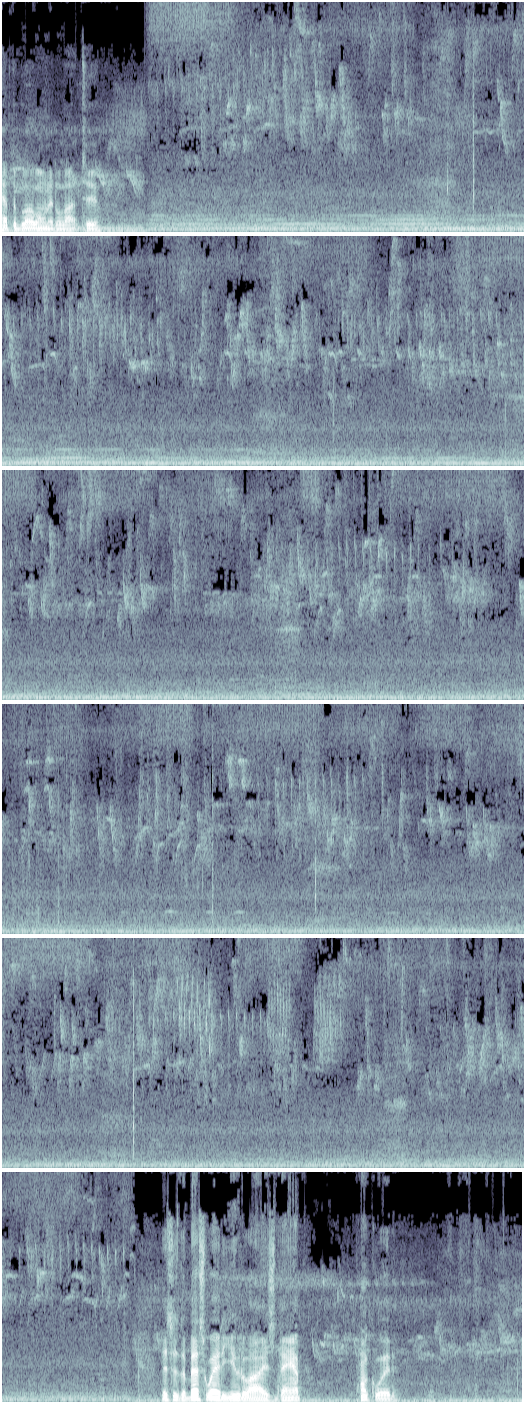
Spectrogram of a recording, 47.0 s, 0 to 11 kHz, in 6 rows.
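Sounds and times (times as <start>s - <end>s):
small birds chirping: 0.0s - 46.9s
steady low hum: 0.0s - 46.9s.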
